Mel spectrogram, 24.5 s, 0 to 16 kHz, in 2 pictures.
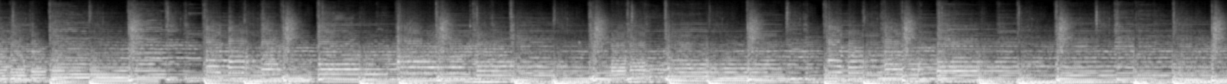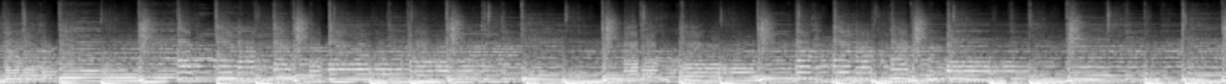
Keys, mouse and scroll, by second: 1.8 click, 3.2-16.4 drag, 19.0 click, 20.1 ctrl+g, 21.1-24.5 ctrl+shift+drag.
